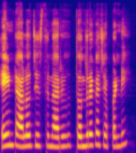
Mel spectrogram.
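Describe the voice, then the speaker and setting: A woman's voice: sits high, little pitch movement, quick pace, lightly acted. A woman voicing a sly old female cat who fakes being deaf, in a coaxing, falsely frail manner.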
